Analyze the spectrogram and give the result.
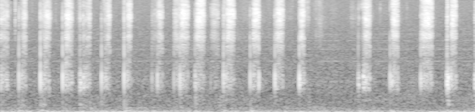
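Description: A charcoal stick scratches quick hatching strokes across the solid surface of a tan kraft paper page in a spiral sketchbook. Each short, dry scrape has a bright, hissy edge and a midrange rasp, in a steady rapid rhythm over a low background rumble.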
